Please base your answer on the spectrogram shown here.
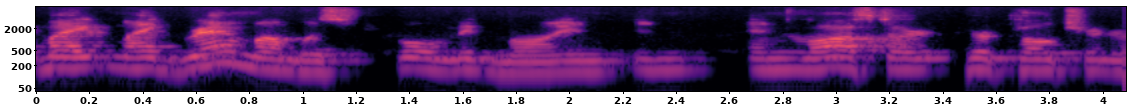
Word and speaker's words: Mi'kmaq: Would you say the name It's of your Mi'kmaq. Mi'kmaq? All Yeah. right, so thank you, and pardon my white boy pronunciation.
